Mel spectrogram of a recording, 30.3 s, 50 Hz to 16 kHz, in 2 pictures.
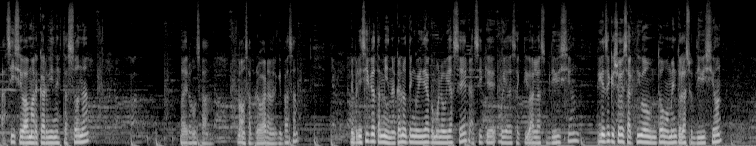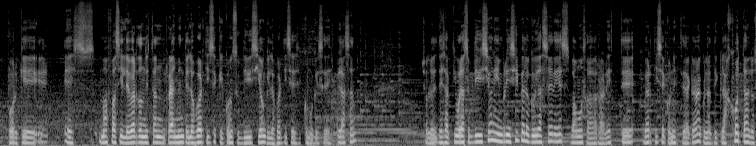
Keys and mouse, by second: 7.1 middle click, 9.2 middle click, 10.3 click, 10.9 middle click, 11.5 shift+middle click, 11.9 middle click, 15.9-17.2 middle drag, 19.9 click, 23.5 click, 25.1 middle click, 26.2 shift+middle click, 26.6 middle click, 29.9 j.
